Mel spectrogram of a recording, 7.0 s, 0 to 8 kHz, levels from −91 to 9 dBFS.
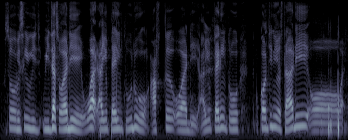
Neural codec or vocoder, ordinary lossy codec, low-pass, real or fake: none; none; none; real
